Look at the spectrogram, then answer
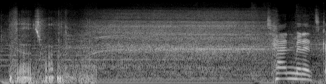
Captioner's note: hairdryer whirring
